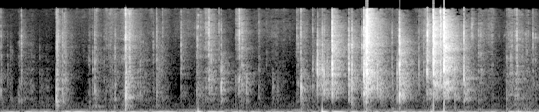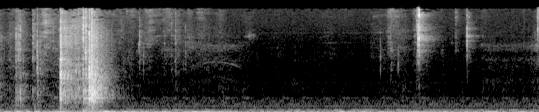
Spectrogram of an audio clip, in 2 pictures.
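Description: Clear plastic blister packaging crackling and clicking as it is handled and a toy is pulled out of it: a run of quick, irregular crinkles and clicks that stops about six and a half seconds in.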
